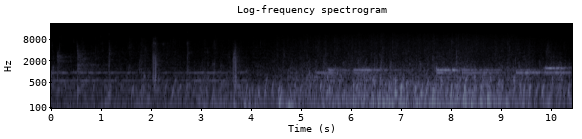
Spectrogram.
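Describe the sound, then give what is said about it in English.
A spiny pufferfish, put back in the water, deflates by forcing air or water out in wet, squishy gurgles and splashes that build and continue steadily, over a faint mechanical hum. “So when we put him in the water, he's got to force all that air or water out of him.”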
